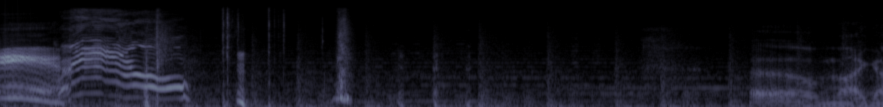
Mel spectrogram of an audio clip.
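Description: Cartoonish cat meows from the video game Guild of Dungeoneering: a few bright, close meows at the start and end with short sharp game effects between, while a voice talks.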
